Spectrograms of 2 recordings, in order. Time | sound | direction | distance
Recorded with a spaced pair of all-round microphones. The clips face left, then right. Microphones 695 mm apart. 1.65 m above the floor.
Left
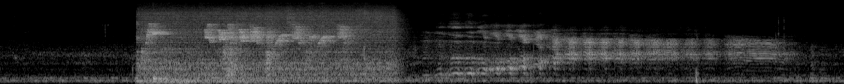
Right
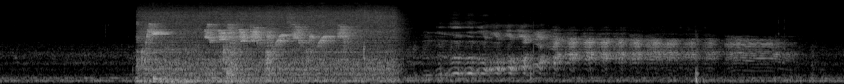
1.4 | a bird | centre (ahead or behind) | 0.8 m
4.1 | laughter | 45° left (ahead or behind) | 0.9 m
